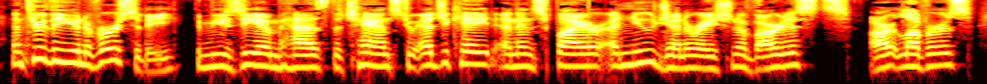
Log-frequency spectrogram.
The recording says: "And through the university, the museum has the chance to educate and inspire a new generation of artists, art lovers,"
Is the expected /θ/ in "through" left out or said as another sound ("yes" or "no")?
no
